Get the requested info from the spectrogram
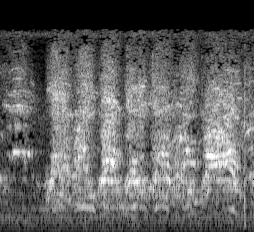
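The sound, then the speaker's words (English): The Washington County crowd cheers and yells at a winner-take-all softball game, a loud, steady roar of many voices swelling in repeated surges with no clear words. “And this Washington County crowd has really picked up the volume in this game, too. As they're having the time of their lives cheering on the girls to get a victory here.”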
